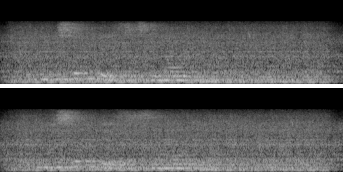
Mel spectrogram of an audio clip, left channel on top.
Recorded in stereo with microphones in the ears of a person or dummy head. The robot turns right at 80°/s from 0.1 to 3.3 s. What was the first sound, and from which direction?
A woman speaking, 75° right.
